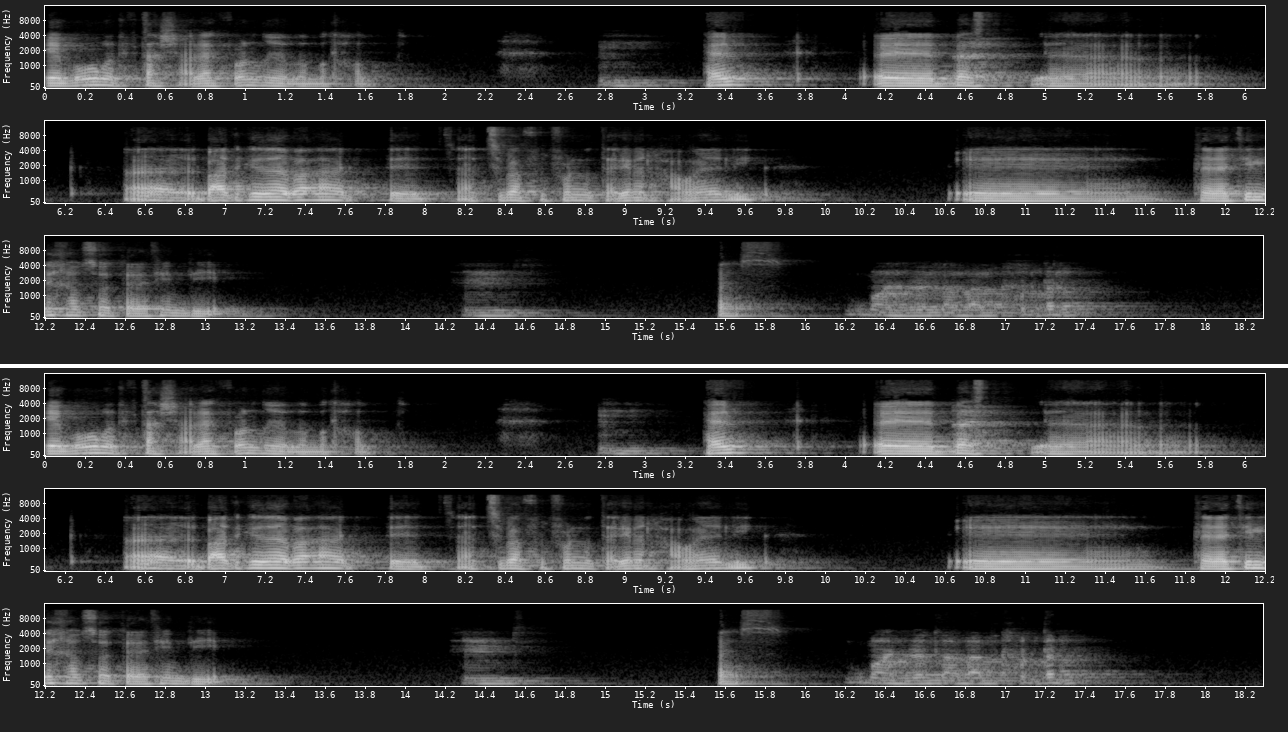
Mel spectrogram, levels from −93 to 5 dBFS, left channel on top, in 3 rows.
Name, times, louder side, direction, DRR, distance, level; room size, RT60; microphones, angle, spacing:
voice 1, 0.0-1.6 3.3-3.5 4.1-4.7 4.9-5.7 6.5-9.6 10.6-13.1 15.6-15.7, equal, 5° right, 11 dB, 0.4 m, -21 dB
voice 2, 16.2-17.2, right 2 dB, 90° right, 1 dB, 3.8 m, -33 dB
24.0 x 14.0 x 2.4 m, 0.81 s
head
